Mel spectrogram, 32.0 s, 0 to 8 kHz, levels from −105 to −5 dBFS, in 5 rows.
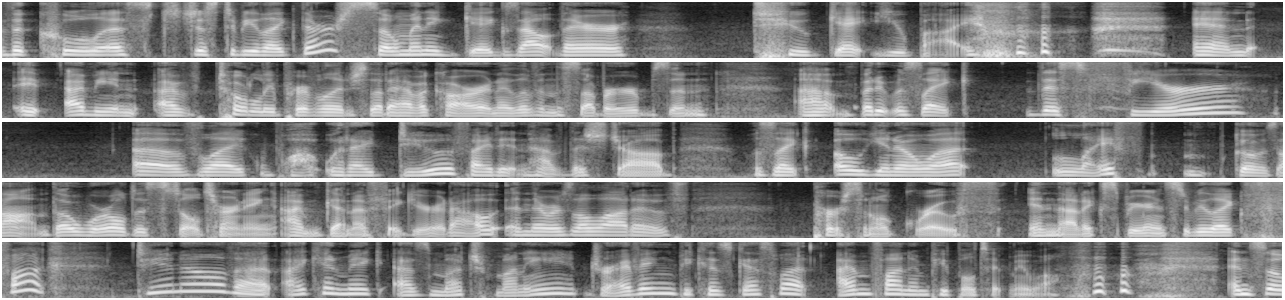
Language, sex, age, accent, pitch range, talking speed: English, female, 30-49, American, 165-210 Hz, 210 wpm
